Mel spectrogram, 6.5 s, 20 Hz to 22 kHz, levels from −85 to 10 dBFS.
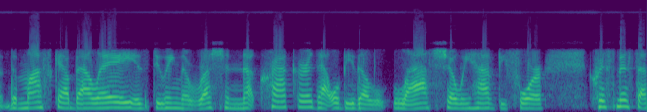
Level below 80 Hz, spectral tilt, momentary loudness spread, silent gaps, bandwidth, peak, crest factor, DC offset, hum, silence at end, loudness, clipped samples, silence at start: -70 dBFS; -7 dB/octave; 5 LU; none; 15 kHz; -6 dBFS; 16 dB; under 0.1%; none; 0 s; -20 LUFS; under 0.1%; 0 s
